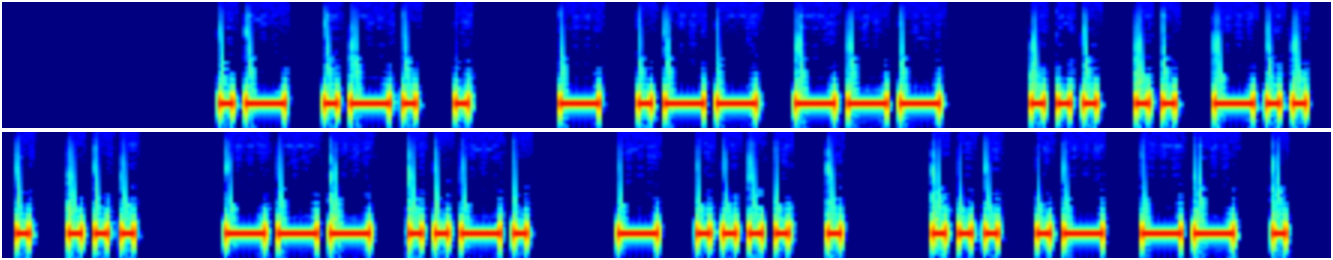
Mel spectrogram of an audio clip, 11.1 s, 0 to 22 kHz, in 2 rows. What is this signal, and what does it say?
Morse code, heard as a keyed tone, about 22 wpm, 700 Hz. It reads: ARE TWO SIDES OF THE SAME
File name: practice / 22wpm / Sets of 7 Words - 22wpm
